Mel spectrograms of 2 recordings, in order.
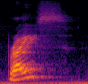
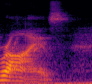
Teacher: the S sound in rice has no vocalization. The Z sound in rise does.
